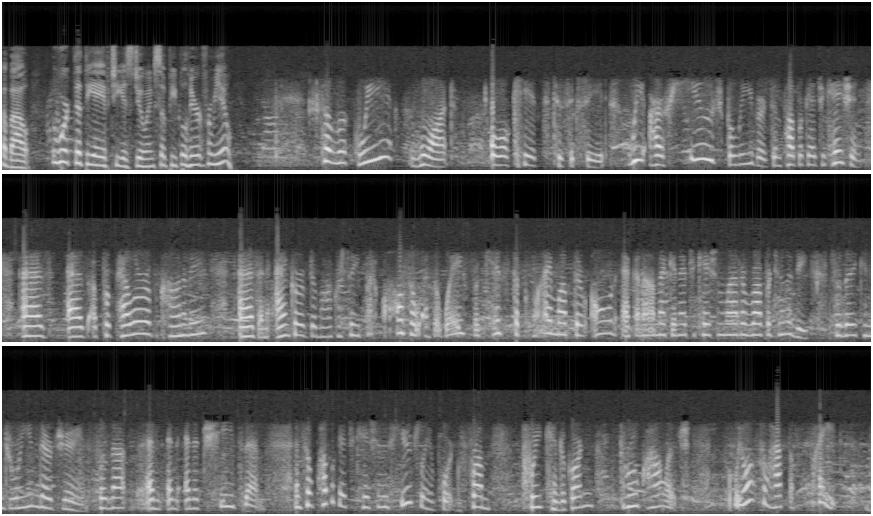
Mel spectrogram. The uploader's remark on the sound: live from the American Federation of Teachers' 'TEACH 2015' Conference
